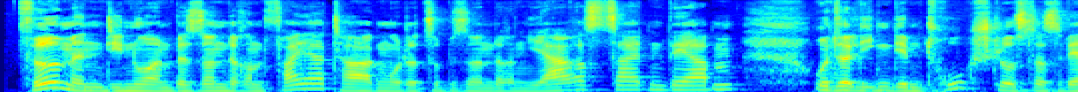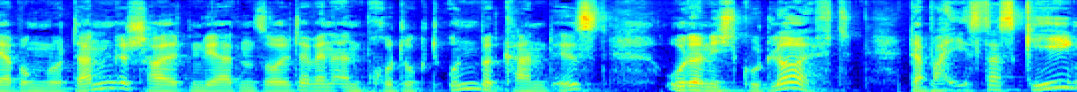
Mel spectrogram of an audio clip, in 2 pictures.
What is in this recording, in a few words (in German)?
werbung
